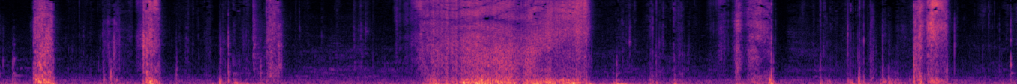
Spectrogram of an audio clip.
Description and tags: paisaje-sonoro-uem-SATISFACCION Tearingpaper-almu
El sonido de cuando rompes un papel en muchos pedazos, el sonido del papel rompiendose es muy relajante.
